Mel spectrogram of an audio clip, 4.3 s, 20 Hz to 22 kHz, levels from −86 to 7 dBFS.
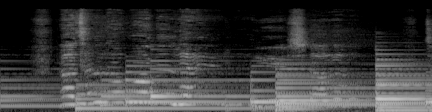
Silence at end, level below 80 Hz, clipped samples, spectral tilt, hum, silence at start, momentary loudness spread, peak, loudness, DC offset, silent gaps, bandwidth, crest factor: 0 s; -50 dBFS; under 0.1%; -6 dB/octave; none; 0 s; 12 LU; -8 dBFS; -23 LUFS; under 0.1%; none; 16 kHz; 16 dB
